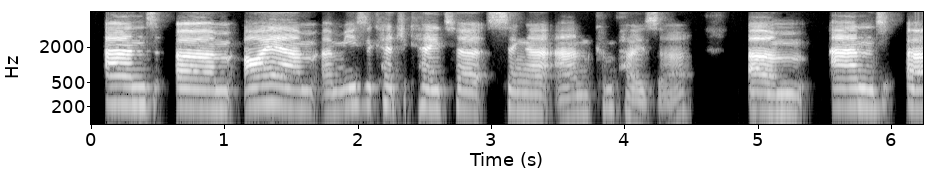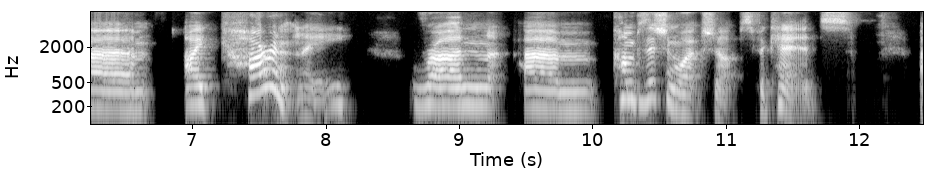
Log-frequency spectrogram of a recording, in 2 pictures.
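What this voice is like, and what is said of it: English accent. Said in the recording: “English accent, but live in America”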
